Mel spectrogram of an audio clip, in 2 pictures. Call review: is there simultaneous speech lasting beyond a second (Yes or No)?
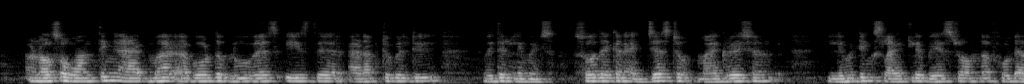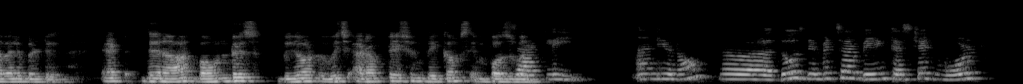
No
